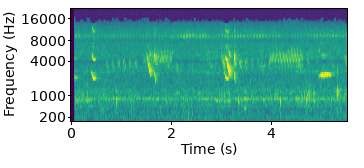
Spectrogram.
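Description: Common linnet giving scattered, quick twittering notes and brief chirps, high and bright, spaced a second or so apart over a steady background hiss and hum.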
